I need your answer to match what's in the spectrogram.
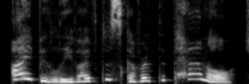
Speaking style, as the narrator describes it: she cried eagerly

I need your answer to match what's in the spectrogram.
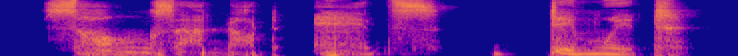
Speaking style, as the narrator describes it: rational Janine leans in to whisper

